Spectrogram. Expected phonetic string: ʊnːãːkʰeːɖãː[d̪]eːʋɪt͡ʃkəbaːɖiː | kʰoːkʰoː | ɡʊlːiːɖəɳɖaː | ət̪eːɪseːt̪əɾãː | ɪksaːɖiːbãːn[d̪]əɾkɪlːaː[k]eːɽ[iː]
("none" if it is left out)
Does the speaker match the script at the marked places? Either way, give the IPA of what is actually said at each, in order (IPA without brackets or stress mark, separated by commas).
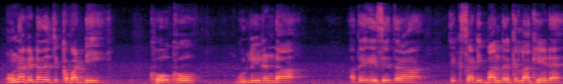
d̪, d̪, kʰ, ɛː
